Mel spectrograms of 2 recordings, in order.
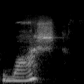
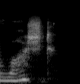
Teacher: that ED sounds turns into more of a T sound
